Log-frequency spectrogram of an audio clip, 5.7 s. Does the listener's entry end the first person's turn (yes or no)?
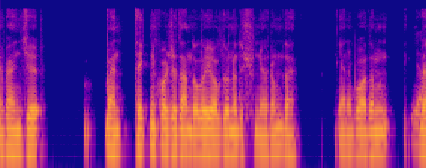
yes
